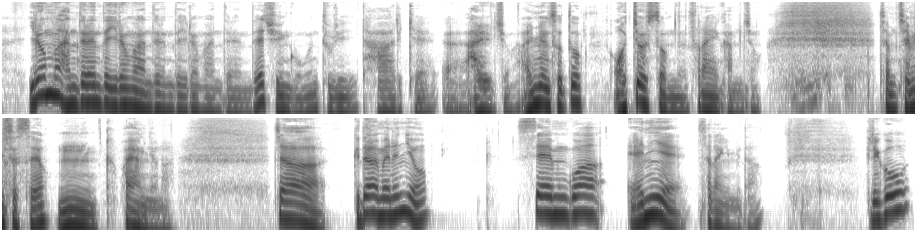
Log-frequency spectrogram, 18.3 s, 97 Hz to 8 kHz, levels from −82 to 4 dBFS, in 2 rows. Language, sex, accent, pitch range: Korean, male, native, 95-160 Hz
